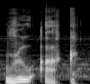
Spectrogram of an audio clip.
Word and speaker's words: ruach: In Hebrew there's the word ruach pronounced ruach which shows up over 300 times in sacred texts.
